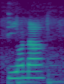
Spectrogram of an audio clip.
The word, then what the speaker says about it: Diona: Ona, not Ano. Diona. That's how they say it in Chinese, like the Chinese voice.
